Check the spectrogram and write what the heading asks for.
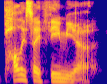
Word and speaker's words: polycythemia: But when you have something like the image that you sent me, which is got relative, am I saying that right? Polycythemia? – Polycythemia.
